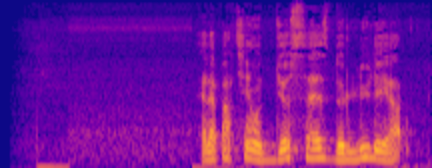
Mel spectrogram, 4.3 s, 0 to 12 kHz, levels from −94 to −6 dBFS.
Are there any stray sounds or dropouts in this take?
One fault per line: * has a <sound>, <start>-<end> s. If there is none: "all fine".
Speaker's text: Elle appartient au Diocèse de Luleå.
all fine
